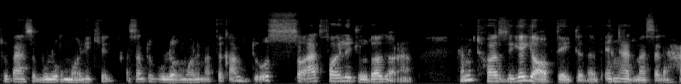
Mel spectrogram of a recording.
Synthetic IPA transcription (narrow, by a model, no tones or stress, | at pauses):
t̪ʰubæhsebuluɣemɒ̰ːliːcʰeæsænt̪ubuluɣemɒːliːmæ̰nfecʰːkʰːoɾæmd̪osɒːʔæt̪fɒːjled͡ʒod̪ɒːd̪ɒ̰ːɾæ̰m | hæmint̪ʰɒːzd̪iɟejeɒb̚d̪ejt̪̚d̪ɒːd̪æmʔeŋɢæːd̪mæsæleh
